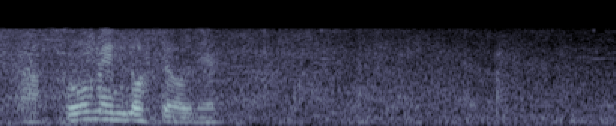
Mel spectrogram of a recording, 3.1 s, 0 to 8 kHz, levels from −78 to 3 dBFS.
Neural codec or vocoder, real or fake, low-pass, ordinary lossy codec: codec, 16 kHz in and 24 kHz out, 1.1 kbps, FireRedTTS-2 codec; fake; 7.2 kHz; AAC, 16 kbps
